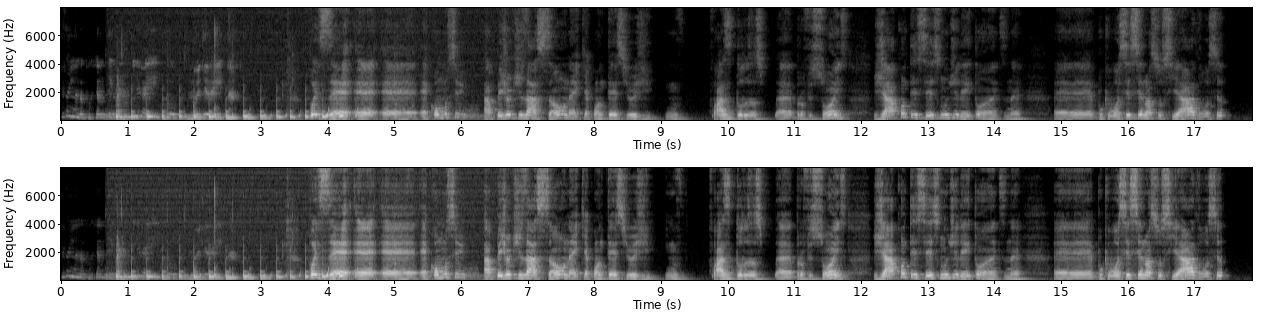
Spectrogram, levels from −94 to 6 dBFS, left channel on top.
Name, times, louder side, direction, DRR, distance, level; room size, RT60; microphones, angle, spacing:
voice 1, 0.0-2.7, left 3 dB, 75° left, 0.8 m, -41 dB
sound 1, 0.7-4.7 5.0-5.2 6.1-6.2, right 1 dB, 25° right, 0.5 m, -27 dB
voice 2, 3.4-9.4 9.8-11.8 12.2-14.5 14.9-17.4, right 5 dB, 70° right, 0.4 m, -26 dB
7.3 x 3.4 x 5.7 m
head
